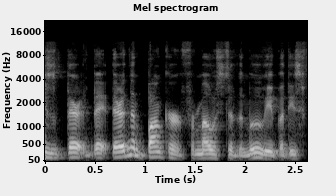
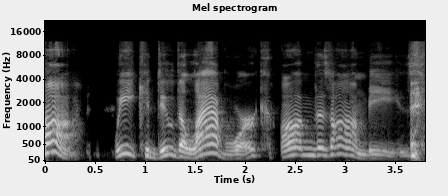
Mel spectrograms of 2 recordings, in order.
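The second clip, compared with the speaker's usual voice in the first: slow, pitched-up put-on American accent; 6 semitones higher than usual. Mimicking a British man doing an American accent in a zombie movie. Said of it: "he sure is doing an American accent right there".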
